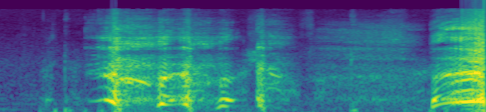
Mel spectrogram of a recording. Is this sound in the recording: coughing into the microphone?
yes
